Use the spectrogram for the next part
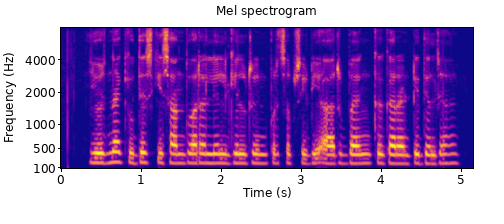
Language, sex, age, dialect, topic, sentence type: Magahi, male, 25-30, Southern, agriculture, statement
